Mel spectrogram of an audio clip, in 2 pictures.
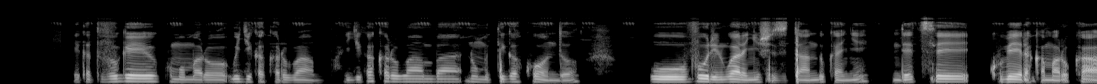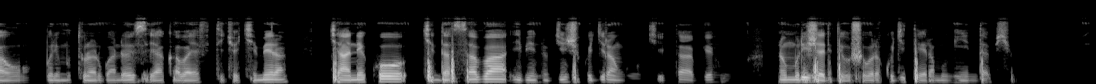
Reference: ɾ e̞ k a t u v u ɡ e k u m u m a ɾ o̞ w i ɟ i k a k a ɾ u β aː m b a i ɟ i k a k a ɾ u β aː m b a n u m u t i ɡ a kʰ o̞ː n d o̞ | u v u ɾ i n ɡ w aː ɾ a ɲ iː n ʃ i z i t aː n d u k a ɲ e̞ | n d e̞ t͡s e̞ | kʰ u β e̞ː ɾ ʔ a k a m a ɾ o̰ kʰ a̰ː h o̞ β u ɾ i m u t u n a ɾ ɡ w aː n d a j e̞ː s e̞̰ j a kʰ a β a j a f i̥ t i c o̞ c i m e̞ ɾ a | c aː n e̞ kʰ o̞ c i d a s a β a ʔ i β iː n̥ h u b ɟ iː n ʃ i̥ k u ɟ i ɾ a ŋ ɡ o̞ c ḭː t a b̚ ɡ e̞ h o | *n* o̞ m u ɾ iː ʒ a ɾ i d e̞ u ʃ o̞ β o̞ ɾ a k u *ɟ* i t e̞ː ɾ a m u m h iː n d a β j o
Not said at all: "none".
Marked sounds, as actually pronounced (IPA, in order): n, ɟ

